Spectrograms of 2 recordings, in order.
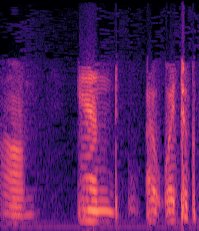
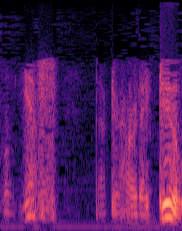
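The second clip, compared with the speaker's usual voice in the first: hushed, secretive, confiding, said under the breath; 3 semitones lower than usual. Retelling what a man said to you when alone in the room: hushed voice. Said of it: "in a hushed voice".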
